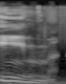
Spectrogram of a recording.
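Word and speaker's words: Eyam: Pronounced simply as Em, this serene hamlet is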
